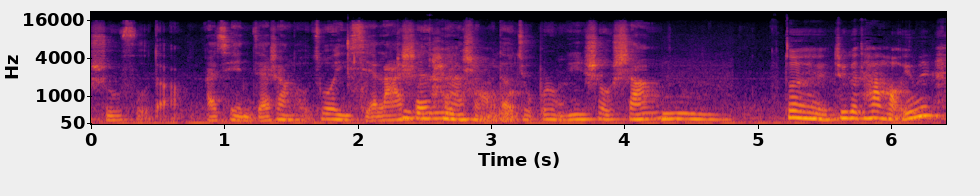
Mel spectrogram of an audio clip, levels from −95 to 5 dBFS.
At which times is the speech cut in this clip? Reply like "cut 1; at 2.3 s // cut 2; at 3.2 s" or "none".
none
